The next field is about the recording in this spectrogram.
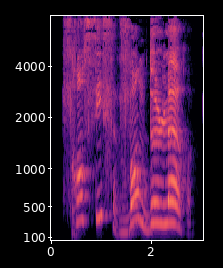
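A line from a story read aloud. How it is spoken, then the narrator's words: Shouted, stressing second name. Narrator (French): cria-t-il en soulignant le second nom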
